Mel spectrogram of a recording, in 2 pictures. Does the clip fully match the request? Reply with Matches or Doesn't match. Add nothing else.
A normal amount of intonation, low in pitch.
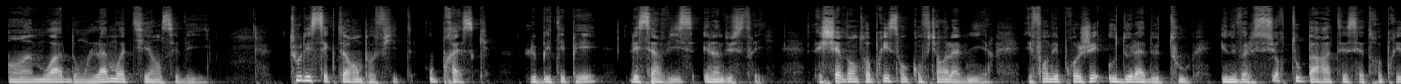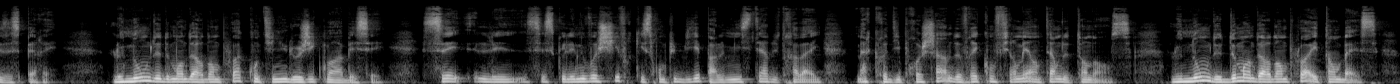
Matches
